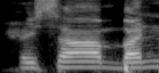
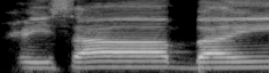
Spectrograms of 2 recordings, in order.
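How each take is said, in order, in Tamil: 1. சொல் தெளிவான n ஒலியில் முடிகிறது. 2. n ஒலி நாசியாக்கப்பட்ட y ஒலியுடன் கலக்கிறது. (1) "ஹிசாபன்னு படிக்க கூடாது" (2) "ஹிசாபை இந்த மூக்குல இருந்து வருது பாத்தீங்களா? இந்த சத்தம் தான் குன்னா"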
